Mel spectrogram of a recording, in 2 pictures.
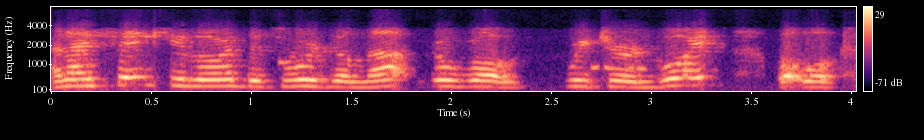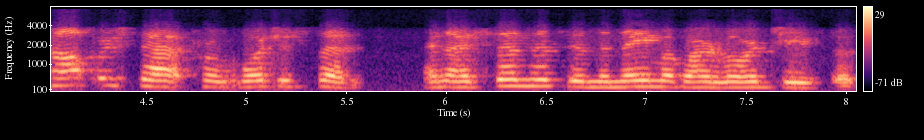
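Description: A woman's plain, everyday voice, fairly high in pitch with fairly even intonation. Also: moderate pace. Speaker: conference call participant sharing a word. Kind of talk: scripture reading and sharing. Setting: conference call.

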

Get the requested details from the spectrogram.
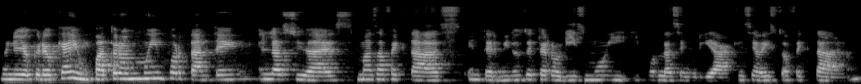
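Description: With a bright, sharp tone and big swings in loudness, a woman speaks at a fairly high pitch, a moderate pace and with fairly even intonation. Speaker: young right-wing party politician. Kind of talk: political panel discussion.

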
